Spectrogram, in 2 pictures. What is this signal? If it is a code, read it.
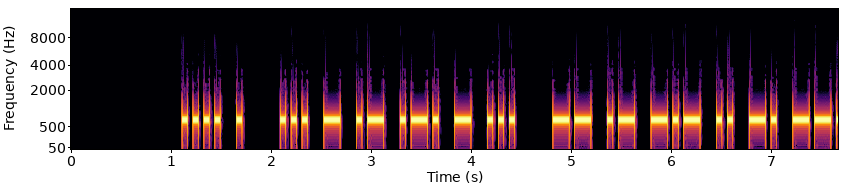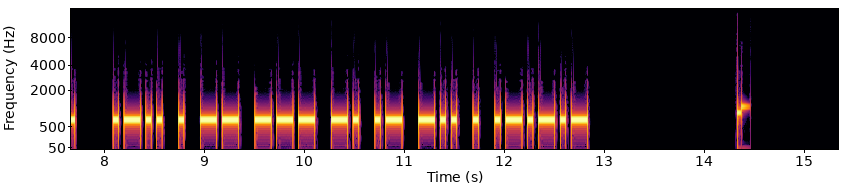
Morse code, heard as a keyed tone, about 22 wpm, 700 Hz. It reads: HE STARTS MAKING LEMONADE.
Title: Additional Easy Phrases 22wpm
